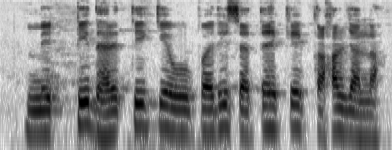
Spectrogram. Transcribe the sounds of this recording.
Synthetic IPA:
mɪʈːid̪ʱɐɾt̪ikeuːpəɾisɐt̪əɦkekɐhəld͡ʒaːlaː

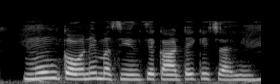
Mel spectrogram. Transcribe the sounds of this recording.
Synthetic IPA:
mũːŋɡkɔːnemɐsiːnsekãːʈeket͡ʃaːɦi

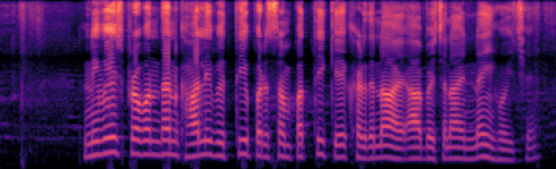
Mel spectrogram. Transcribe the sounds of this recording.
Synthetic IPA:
niʋespɾəbənd̪ʱənkʰalibjit̪ːipəɾisəmpət̪ːikekʰəɾd̪najabet͡ʃnajnəjɦojt͡ʃʰɛ

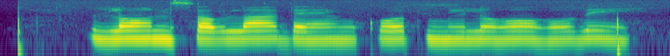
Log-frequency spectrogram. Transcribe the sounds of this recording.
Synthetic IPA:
loːnsəblabɛ̃ːŋkoːt̪mɪlɦoɦobeː

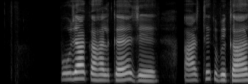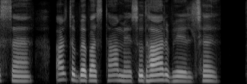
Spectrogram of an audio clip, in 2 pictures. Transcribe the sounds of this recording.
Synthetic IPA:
pud͡ʒakəɦəlked͡ʒe | aɾt̪ʰikbikasːẽ | əɾt̪ʰbjəbəst̪ʰamesud̪ʱaɾbʱeːlt͡ʃʰɛ

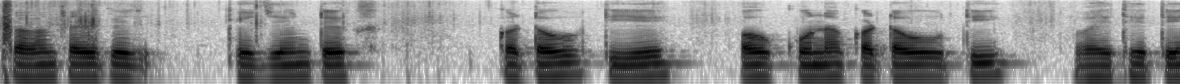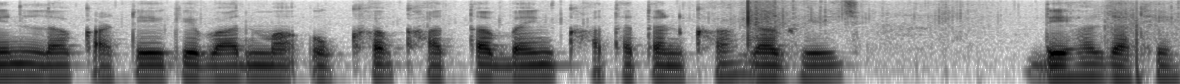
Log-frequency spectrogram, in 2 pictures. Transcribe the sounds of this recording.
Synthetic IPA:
səɾəmt͡ʃaɾike | ked͡ʒenʈeks | kəʈəwt̪ie | əʋkonakəʈəʋt̪i | ʋəɦɪt̪ʰet̪enləka̰ːʈekebad̪mãʔʊkʰːəɾkʰat̪abə̃ŋɡkʰa̰t̪at̪ənkʰaləbʱed͡ʒ | d̪eɦəld͡ʒaːt̪ʰe

